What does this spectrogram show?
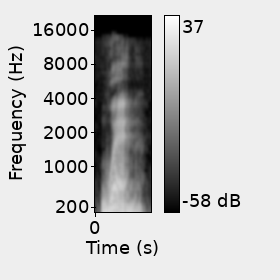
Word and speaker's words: when: There is actually no need to pronounce the H so strongly.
